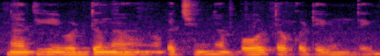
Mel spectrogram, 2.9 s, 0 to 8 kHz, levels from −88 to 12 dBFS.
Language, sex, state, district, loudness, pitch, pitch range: Telugu, male, Andhra Pradesh, Sri Satya Sai, -17 LUFS, 115 Hz, 110-115 Hz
